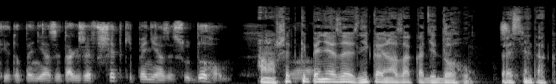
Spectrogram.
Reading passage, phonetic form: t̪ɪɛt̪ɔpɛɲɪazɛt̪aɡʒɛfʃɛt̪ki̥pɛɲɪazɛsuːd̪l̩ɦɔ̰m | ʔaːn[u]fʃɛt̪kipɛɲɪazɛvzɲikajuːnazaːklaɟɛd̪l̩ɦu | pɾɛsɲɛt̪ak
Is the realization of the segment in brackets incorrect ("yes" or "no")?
yes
